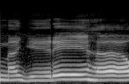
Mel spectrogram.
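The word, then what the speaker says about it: مجراها: Wa qala rkabu fiha bismillahi majriha wa mursaha inna rabbi laghafurur rahim. Lafadznya tertulis di situ majraha, namun dibaca oleh Imam Hafs daripada Imam Asim dibaca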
